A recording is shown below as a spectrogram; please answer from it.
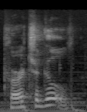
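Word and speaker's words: Portugal: عندنا في كمان دوله في اوروبا نطقها صعب علينا شويه وهي البرتغال، بالانجلش بنقول عليها بورتوغال بورتوغال بورتوغال، والجنسيه بورتوغيز بورتوغيز Portuguese.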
